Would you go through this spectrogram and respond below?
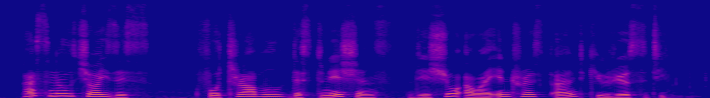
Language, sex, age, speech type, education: Nigerian Pidgin, female, 60+, read, tertiary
